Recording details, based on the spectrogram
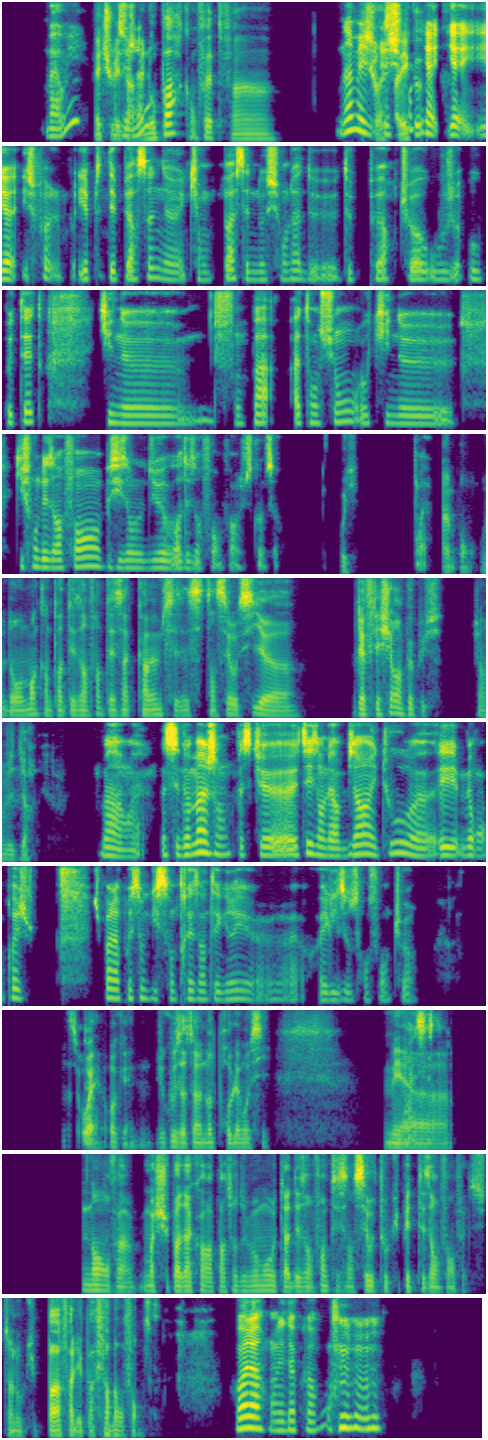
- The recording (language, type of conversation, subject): French, unstructured, Comment les réseaux sociaux influencent-ils vos interactions quotidiennes ?
- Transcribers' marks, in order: tapping; other background noise; drawn out: "ne"; laughing while speaking: "fallait pas faire d'enfant !"; chuckle; chuckle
